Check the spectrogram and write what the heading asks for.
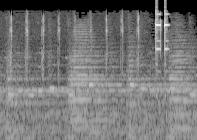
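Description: Countdown-timer ticking sound effect, quick even ticks about six a second, over background music. Right at the end a loud, short, bright electronic tone sounds as the timer runs out.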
